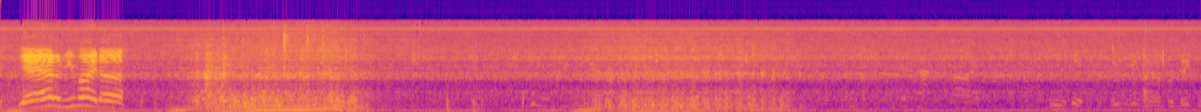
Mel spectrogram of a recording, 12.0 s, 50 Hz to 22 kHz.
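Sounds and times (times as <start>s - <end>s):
engine revving under load: 0.0s - 4.0s, 5.5s - 8.3s.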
